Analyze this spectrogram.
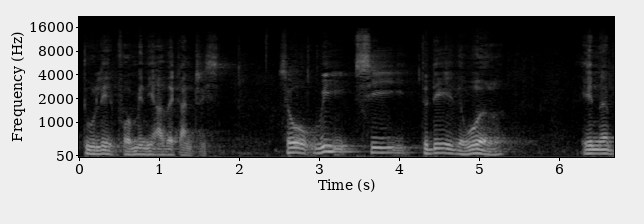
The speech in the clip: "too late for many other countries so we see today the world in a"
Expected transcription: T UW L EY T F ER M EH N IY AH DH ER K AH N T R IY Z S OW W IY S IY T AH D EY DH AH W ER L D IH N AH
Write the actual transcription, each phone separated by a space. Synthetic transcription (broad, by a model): T UW L EY T F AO M EH N IY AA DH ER K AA N T R IY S S OW W IY S IY T AH D EY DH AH W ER L IH N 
